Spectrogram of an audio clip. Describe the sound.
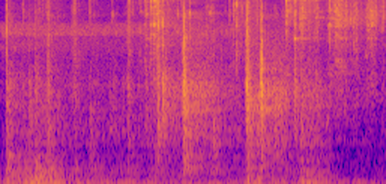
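Keys jangle as a school caretaker unlocks the door to the school hall, giving a run of bright metallic clinks and rattles with a few sharper knocks in between. No voices are heard.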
